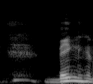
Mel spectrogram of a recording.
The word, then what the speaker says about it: Binghamton: York here's what I oh man that was butchered you Butcher say it again what is it bingamon bingamon yeah I'm from cumland County New Jersey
